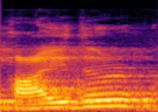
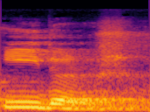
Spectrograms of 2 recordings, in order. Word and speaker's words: either: Look one more thing, जो pronunciation रहती है इन दोनों शब्दों की, इट कैन बी आइदर और ईदर, और जो ये शब्द है ये है नाइदर और नीदर।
